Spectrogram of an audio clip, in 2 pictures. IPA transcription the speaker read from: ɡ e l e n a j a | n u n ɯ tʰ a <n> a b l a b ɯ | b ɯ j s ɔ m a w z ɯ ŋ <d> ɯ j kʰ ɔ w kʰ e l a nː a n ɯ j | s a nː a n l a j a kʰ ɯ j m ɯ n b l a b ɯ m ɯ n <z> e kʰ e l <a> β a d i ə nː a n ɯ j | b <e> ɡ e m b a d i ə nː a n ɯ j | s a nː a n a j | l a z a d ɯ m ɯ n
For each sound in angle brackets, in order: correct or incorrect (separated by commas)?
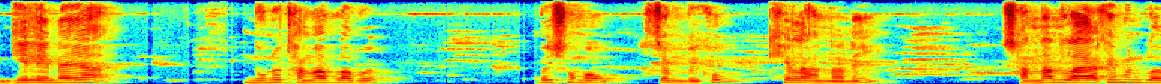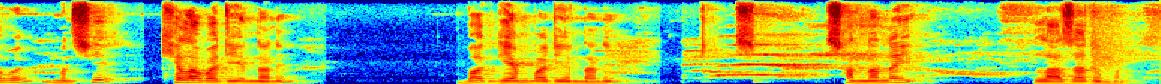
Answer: incorrect, incorrect, incorrect, correct, incorrect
